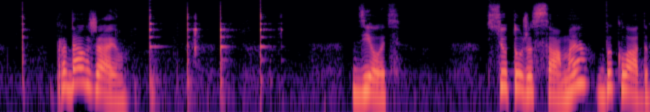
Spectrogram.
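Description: A spoon scrapes filling from a bowl.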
